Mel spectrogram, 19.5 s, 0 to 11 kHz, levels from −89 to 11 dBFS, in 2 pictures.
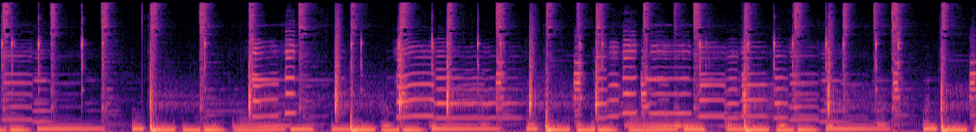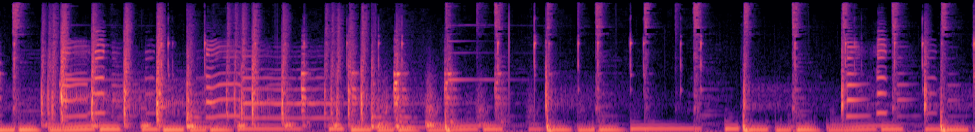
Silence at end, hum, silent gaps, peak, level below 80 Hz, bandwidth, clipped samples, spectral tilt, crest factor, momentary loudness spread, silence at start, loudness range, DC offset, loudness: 0.05 s; none; none; 0 dBFS; -24 dBFS; 10.5 kHz; under 0.1%; -4.5 dB/octave; 20 dB; 8 LU; 0 s; 5 LU; under 0.1%; -20 LUFS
